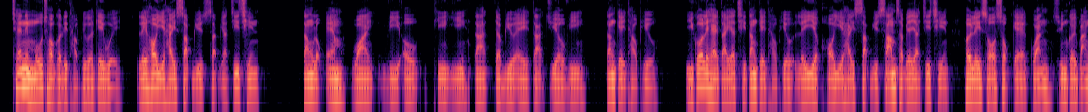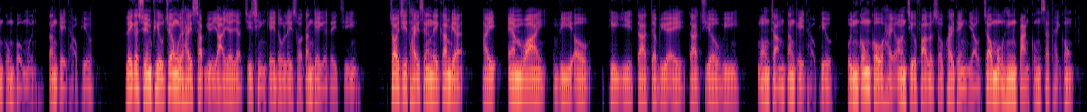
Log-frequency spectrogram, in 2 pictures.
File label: reg deadline chinese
